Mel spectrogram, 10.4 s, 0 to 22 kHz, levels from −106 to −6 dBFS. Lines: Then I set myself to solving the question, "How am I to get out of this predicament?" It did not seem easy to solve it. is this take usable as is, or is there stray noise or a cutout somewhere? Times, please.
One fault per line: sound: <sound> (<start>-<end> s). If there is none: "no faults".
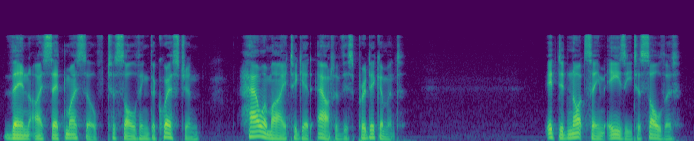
no faults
